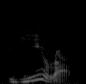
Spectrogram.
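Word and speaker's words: gyro: And that's pronounced Giro.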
